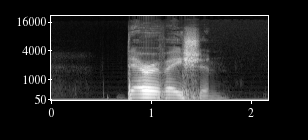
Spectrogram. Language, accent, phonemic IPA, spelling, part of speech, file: English, UK, /ˌdɛ.ɹɪˈveɪ.ʃ(ə)n/, derivation, noun, En-uk-derivation.ogg
- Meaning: A leading or drawing off of water from a stream or source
